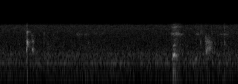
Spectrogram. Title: Baby hiccups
